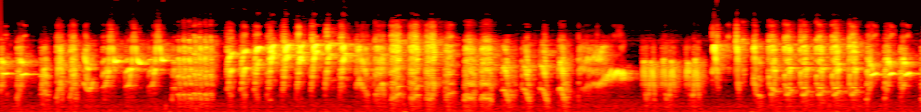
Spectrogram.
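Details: Venezuelan red siskin pouring out a dense, fast song of high twitters, rattling trills and buzzy notes, with a brief downward slur near the end and almost no pauses.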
